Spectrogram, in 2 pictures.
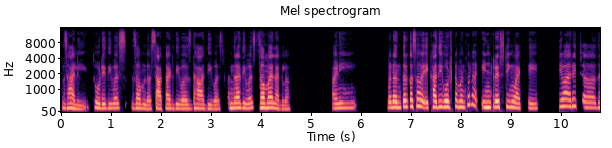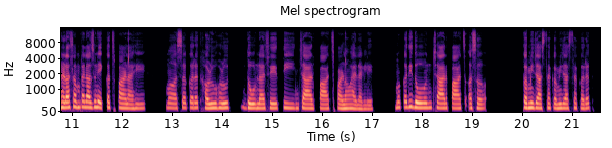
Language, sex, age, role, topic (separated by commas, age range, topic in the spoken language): Marathi, female, 35-39, guest, तुम्ही लहान ध्येय कसे ठरवले आणि ते कसे साध्य केले?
